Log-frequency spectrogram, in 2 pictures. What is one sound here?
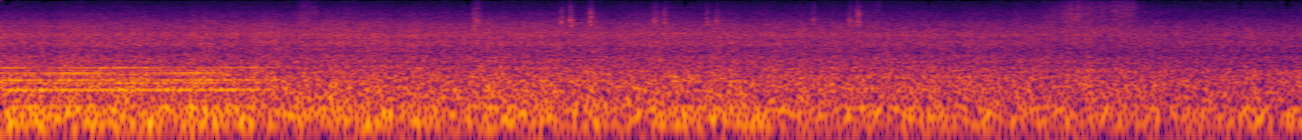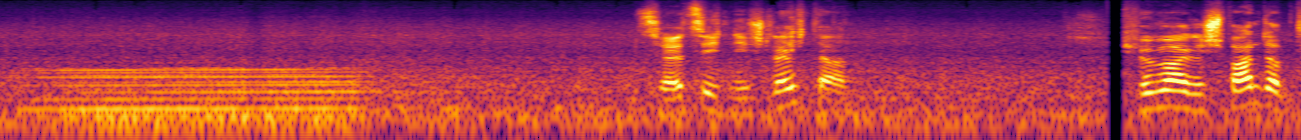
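A car engine hums with a low road rumble.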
